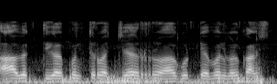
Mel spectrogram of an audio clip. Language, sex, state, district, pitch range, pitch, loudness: Kannada, male, Karnataka, Koppal, 135-145 Hz, 140 Hz, -15 LUFS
